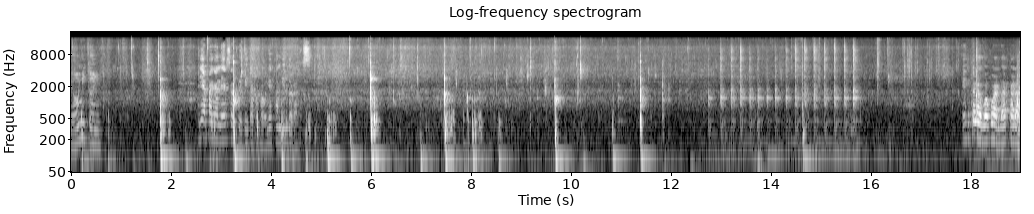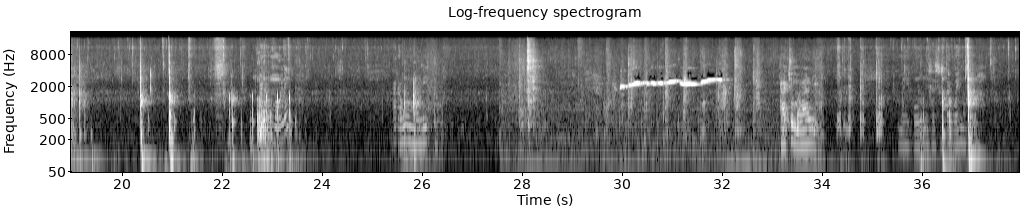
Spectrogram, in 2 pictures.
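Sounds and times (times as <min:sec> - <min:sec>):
wooden spoon stirring in stone bowl: 0:00.0 - 0:13.2, 0:20.2 - 0:23.8, 0:33.8 - 0:37.4
rapid pestle taps: 0:01.7 - 0:02.1, 0:03.2 - 0:06.3, 0:07.0 - 0:08.8, 0:09.7 - 0:11.6
stone pestle knocking on stone: 0:04.2 - 0:06.3, 0:07.0 - 0:08.7
person whistling: 0:29.9 - 0:32.2.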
